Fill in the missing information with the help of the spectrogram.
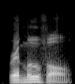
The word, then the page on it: removal: American English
